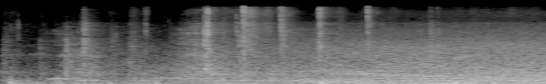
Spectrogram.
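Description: Rustling and handling noise from a phone being moved about and held against clothing, with a few sharp clicks near the middle.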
